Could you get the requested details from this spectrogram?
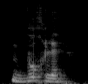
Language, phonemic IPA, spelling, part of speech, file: French, /buʁ.lɛ/, bourrelet, noun, LL-Q150 (fra)-bourrelet.wav
- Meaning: 1. padding 2. roll of fat 3. bourrelet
